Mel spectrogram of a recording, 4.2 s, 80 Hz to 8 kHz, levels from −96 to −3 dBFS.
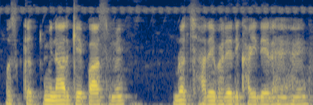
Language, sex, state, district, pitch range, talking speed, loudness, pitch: Hindi, male, Uttar Pradesh, Lalitpur, 105-110 Hz, 185 wpm, -19 LUFS, 105 Hz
